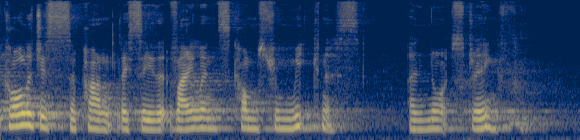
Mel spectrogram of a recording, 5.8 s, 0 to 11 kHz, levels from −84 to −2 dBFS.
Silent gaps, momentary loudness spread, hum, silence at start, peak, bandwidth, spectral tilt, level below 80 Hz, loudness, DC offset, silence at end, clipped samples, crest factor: none; 14 LU; none; 0 s; -8 dBFS; 11 kHz; -5.5 dB/octave; -74 dBFS; -28 LUFS; under 0.1%; 0.35 s; under 0.1%; 20 dB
